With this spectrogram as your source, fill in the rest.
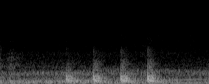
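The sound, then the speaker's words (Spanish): Four soft, evenly spaced knocks on a door, slightly muffled and hesitant, over a quiet room background with no voices. “Tocaron a la puerta de forma extraña.”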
